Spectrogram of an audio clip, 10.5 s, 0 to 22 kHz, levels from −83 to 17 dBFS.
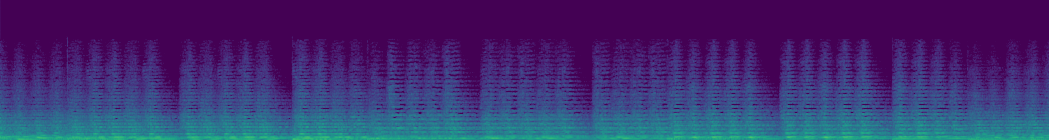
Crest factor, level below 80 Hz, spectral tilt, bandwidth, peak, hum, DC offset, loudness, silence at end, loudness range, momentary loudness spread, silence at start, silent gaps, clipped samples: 14 dB; -60 dBFS; -6 dB/octave; 14.5 kHz; -6 dBFS; none; under 0.1%; -22 LUFS; 0 s; 3 LU; 4 LU; 0 s; none; under 0.1%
